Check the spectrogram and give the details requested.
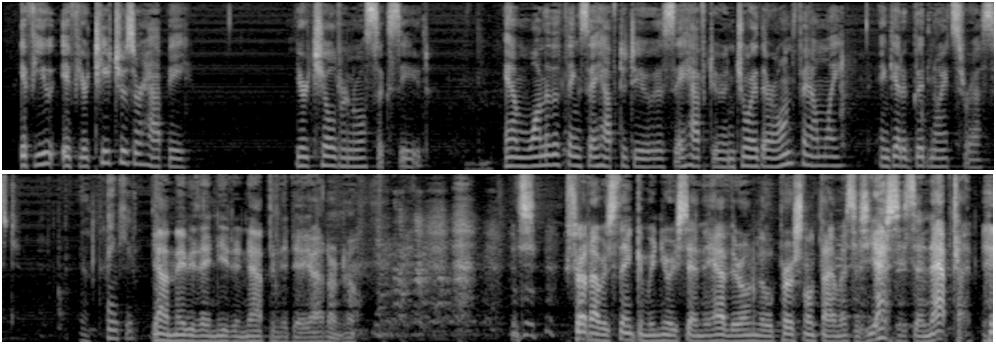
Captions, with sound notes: If your teachers are happy, your children will succeed, and one of the things they have to do is they have to enjoy their own family and get a good night's rest. Thank you. - Yeah, maybe they need a nap in the day, I don't know. (attendees laughing) That's what I was thinking when you were saying they have their own little personal time, I says, yes, it's a nap time!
